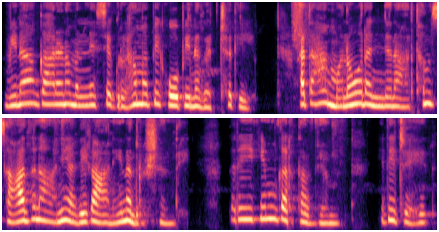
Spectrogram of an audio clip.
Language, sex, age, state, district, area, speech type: Sanskrit, female, 18-30, Maharashtra, Sindhudurg, rural, spontaneous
